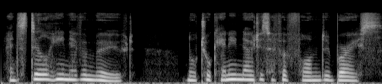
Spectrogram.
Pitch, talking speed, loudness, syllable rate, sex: 200 Hz, 205 wpm, -15 LUFS, 6.3 syllables/s, female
